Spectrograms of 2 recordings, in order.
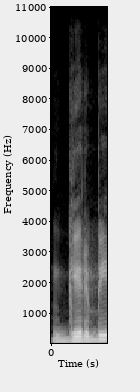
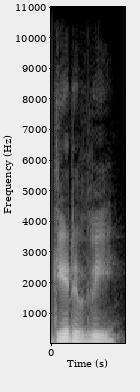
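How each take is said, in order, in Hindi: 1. बीच के व्यंजन को 'b' की तरह बोला जाता है। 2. बीच के व्यंजन को 'v' की तरह बोला जाता है। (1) "जहाँ तो तुम्हें वाह बोलना चाहिए बा बोल रहे हो" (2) "नहीं गिरवी"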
